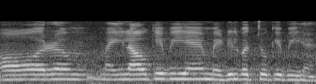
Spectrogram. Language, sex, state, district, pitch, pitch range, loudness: Hindi, female, Chhattisgarh, Raigarh, 235 Hz, 230-240 Hz, -15 LUFS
